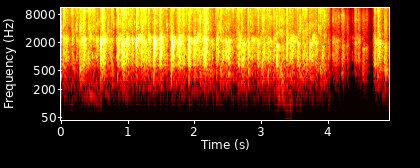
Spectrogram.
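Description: Sustained audience applause given as a clap offering to the Lord Jesus Christ during a church sermon, a dense wash of many hands clapping steadily at a fairly even loudness, thinning out briefly near the end before resuming.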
